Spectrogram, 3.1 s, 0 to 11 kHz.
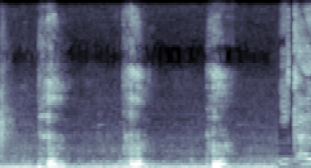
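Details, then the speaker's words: Male cat with frequent coughing that did not improve after half a month of antibiotics, later diagnosed with glomerulonephritis in September 2024. He gives three short, dry, hacking coughs in quick succession over a low room hum: cough. "始是发现嘎哥会常常咳嗽，带去看医生以为是感冒，抗生素吃了半个月，结果都没有变好，换了诊所，看了不同的医生，转去了内科做检查，最后转到了肾脏科，确诊是丝球体肾炎。"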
